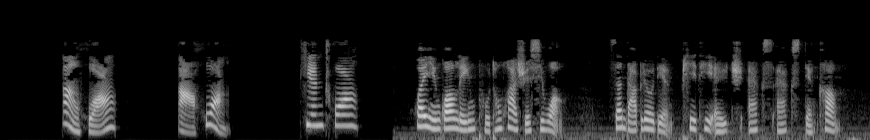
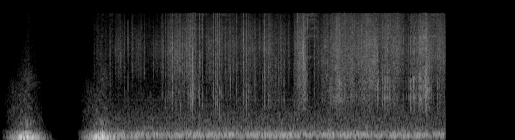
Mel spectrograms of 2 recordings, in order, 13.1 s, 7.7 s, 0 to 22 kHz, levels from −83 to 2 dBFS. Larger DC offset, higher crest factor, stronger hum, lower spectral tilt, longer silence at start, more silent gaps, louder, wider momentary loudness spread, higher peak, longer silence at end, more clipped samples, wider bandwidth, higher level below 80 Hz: neither; about the same, 22 dB vs 22 dB; neither; first, -4.5 dB/octave vs -2.5 dB/octave; first, 0.95 s vs 0.1 s; second, 5.83-5.89 s vs 0.92-1.15 s; first, -24 LUFS vs -33 LUFS; first, 12 LU vs 9 LU; first, -4 dBFS vs -10 dBFS; second, 0.2 s vs 1.05 s; neither; second, 8 kHz vs 16 kHz; second, -54 dBFS vs -36 dBFS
